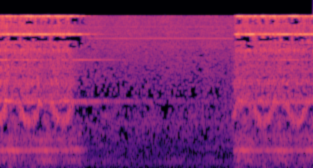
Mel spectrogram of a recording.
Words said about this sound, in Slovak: Telefón znovu funguje. Ale nie. To je predsa zvonček na dverách.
